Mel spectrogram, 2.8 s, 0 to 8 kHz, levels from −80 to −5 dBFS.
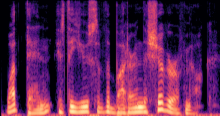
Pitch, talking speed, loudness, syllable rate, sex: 110 Hz, 285 wpm, -16 LUFS, 6.5 syllables/s, male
